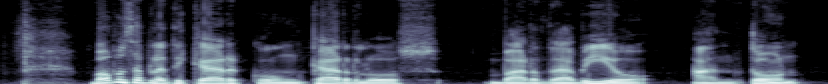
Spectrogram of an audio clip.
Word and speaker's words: Bardavío: Y efectivamente, lo has pronunciado bien, es Bardavío.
